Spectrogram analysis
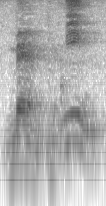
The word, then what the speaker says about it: meme: the famous idea of how do you pronounce it? Meme. M-E-M-E. Yeah, I know. I pronounced it in my primitive Slavic. Our writing is much simpler. It's meant to rhyme with gene.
